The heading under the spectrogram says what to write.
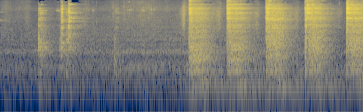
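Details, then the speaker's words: Yamaha Banshee front wheel hub, tapping a new wheel bearing in after the spacer: light taps, then sharp solid hammer blows at about three per second. The solid ringing hit means the bearing is fully seated in the hub. "You hear that solid hit? That means it's all the way in."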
